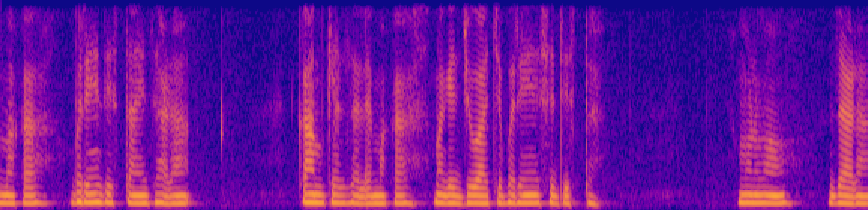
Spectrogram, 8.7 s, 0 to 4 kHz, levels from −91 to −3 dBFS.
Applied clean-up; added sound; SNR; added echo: none; none; none; none.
